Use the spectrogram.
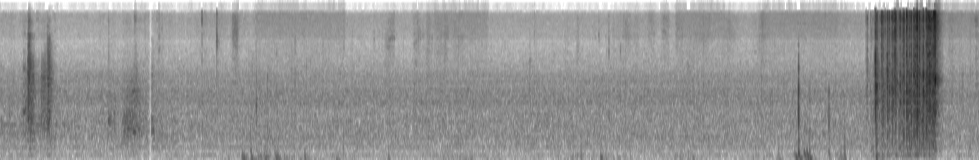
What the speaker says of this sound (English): Good shuffles.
